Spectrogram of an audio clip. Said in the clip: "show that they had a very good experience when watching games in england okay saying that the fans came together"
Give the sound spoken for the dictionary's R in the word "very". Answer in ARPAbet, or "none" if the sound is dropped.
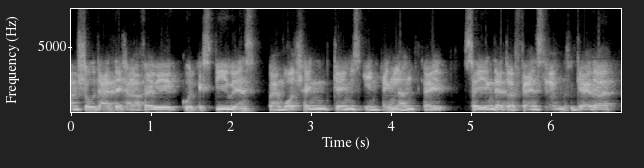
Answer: R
